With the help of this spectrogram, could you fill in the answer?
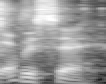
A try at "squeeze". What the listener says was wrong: No. Did you just pronounce an English word with a French pronunciation?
